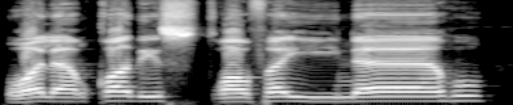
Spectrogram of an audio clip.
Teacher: آگے دیکھیے گا وَلَقَدِ اصْطَفَيْنَاهُ، قاف موٹا پڑا جائے گا اور آگے صاد موٹا ہے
